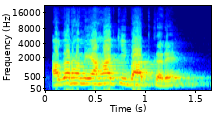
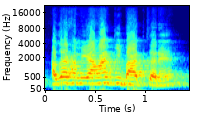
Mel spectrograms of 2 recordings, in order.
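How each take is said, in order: Both takes have the same delivery.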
